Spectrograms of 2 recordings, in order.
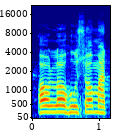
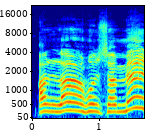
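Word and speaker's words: اللّٰهُ الصَّمَدُ: Saya bacanya begini. Qul huwallahu ahad, Allahu somad. Dimarah saya. Dimarah. Coba Bang, Bacanya bukan coba Bang begitu. artinya Bang. Bacanya harus Coba begini. artinya. Qul huwallahu ahad, Allahu samad.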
